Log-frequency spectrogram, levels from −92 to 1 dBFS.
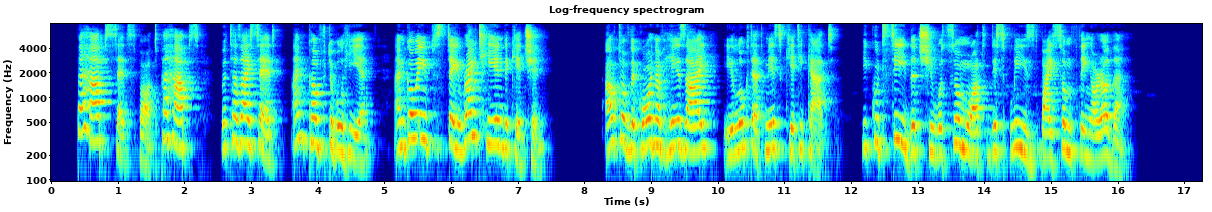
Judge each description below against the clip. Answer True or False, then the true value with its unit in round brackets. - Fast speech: False (155 wpm)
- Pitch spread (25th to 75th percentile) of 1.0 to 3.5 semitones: False (3.9 semitones)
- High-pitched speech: True (250 Hz)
